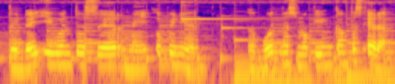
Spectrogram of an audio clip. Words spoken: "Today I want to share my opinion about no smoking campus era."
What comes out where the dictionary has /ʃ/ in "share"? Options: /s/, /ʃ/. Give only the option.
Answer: /s/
